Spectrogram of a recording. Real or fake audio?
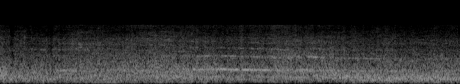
real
